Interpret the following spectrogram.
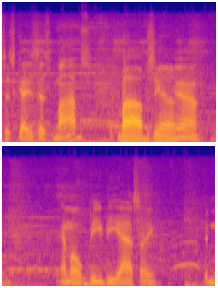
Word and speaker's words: Mobbs: How do you pronounce this guy? Is this Mobbs? Mobbs, yeah. Yeah. M-O-B-B-S. I didn't know if it was Moobs or Mobbs or what it was.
